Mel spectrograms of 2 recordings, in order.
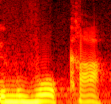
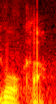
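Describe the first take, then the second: First: A w sound follows the g. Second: No w sound follows the g. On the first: The speaker calls it right. "I'm supposed to say Gwoka" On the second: The speaker calls it wrong. "I don't pronounce it very well. I say Goka"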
